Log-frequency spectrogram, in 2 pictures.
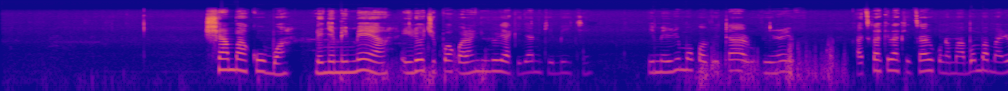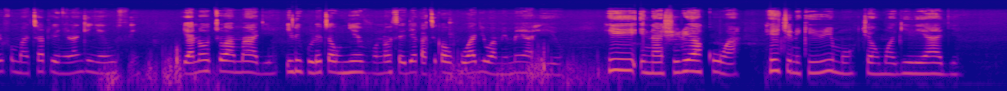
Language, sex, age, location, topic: Swahili, male, 25-35, Dar es Salaam, agriculture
